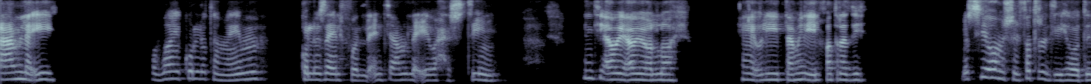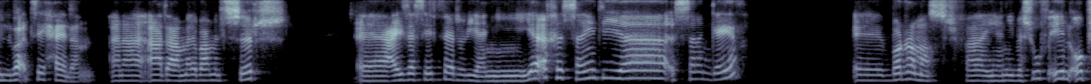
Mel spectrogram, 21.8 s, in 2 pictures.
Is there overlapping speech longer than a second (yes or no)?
no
